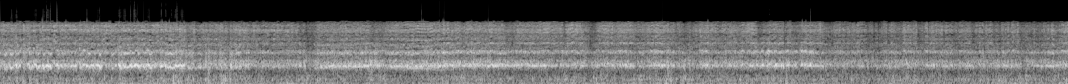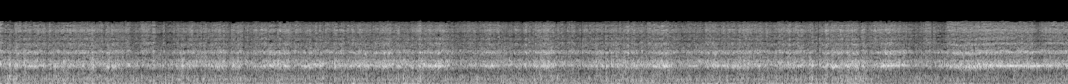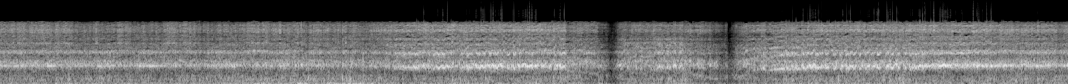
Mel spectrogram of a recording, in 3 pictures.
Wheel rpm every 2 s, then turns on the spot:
200, 220, 230, 230, 230, 230, 240, 240, 230, 230, 230, 230, 220, 150, 120, 220.
none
